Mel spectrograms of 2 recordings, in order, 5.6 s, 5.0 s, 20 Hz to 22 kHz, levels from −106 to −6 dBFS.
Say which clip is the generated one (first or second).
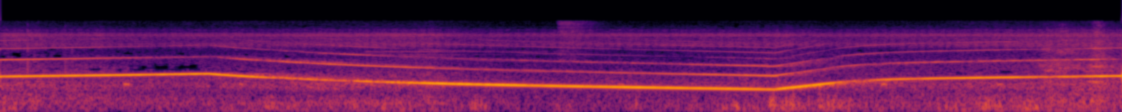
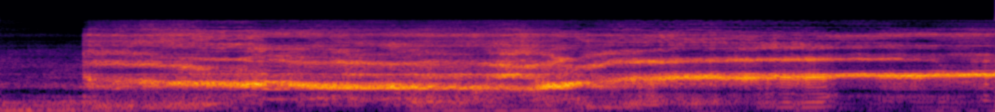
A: second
